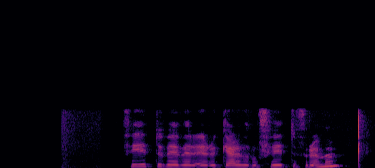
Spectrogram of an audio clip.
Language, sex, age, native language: Icelandic, female, 40-49, Icelandic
